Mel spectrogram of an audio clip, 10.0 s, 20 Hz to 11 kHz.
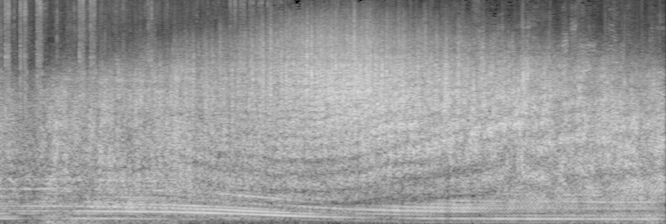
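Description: P-51D Mustang's Packard Merlin V-12 engine and propeller at full display power in flight. The engine note drops in pitch between about two and five seconds in as the aircraft passes, then holds steady.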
